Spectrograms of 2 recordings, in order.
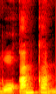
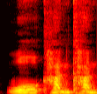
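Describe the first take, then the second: First: "wo kan kan" pitched higher, "kan" not falling; the mistaken take of "wo kan kan", high "kan"; showing the wrong way: "wo kan kan" said high; wrong Mandarin tones. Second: "wo kan kan" said very slowly, each "kan" with a falling tone; slow model take of "wo kan kan"; teacher demo: "wo kan kan", "kan" falling; correct Mandarin tones. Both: Shown as a demonstration.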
